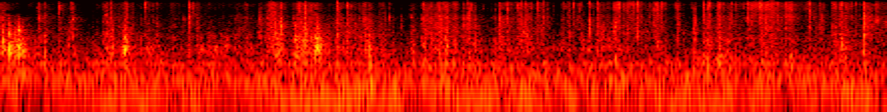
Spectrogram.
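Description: Packaging and paper crinkling and rustling in the hands, with irregular crackles, as the next iron-on transfer is unwrapped and handled.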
